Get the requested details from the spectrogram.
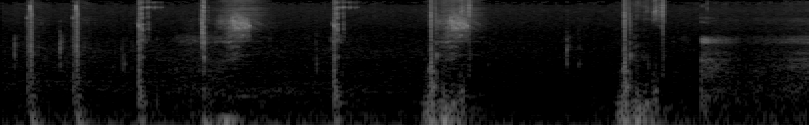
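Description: Short electronic menu clicks and whooshes sound at intervals.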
